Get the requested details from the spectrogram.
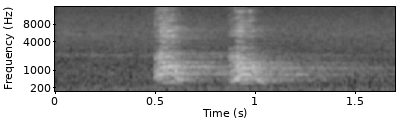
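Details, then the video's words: A neighbour's dog barking, captured 13 November 2020: two short, harsh barks about four tenths of a second apart against a quiet background. "Neighbor's barking dog"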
